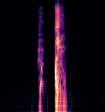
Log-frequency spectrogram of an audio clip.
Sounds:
Sneeze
